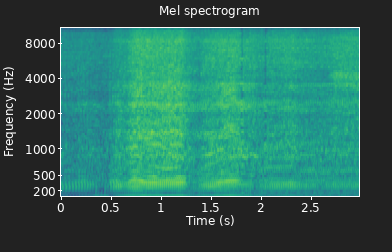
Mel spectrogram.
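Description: Suzuki DRZ400 motorcycle engine revved hard twice from idle, two loud close surges rising and falling before settling back to a throbbing idle.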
